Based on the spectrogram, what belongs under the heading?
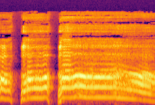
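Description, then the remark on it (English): A spooky, loud wailing scream of screaming dice in three bursts: two short cries that drop in pitch, then a long sustained howl that slowly sinks lower. No talking. “And it's the dice are screaming.”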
